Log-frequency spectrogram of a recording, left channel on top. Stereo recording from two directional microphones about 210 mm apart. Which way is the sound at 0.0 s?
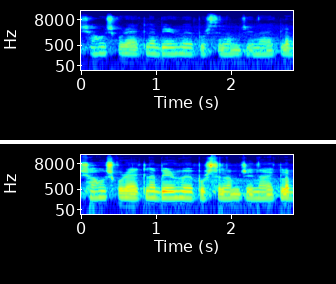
30° right (ahead or behind).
